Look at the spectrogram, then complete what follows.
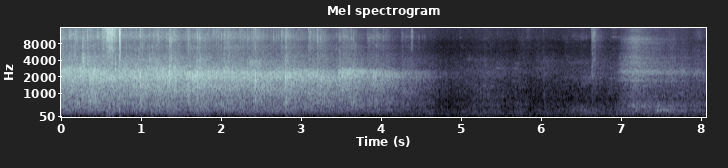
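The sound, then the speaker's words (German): A crowd claps steadily and fairly loudly for about four seconds, applauding the volunteer children's program staff, then the applause fades to a faint room murmur, with a brief soft rise near the end. “Sie hören es jetzt nicht, aber gebt trotzdem den Kindermitarbeitern jetzt auch einen Applaus.”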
